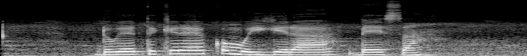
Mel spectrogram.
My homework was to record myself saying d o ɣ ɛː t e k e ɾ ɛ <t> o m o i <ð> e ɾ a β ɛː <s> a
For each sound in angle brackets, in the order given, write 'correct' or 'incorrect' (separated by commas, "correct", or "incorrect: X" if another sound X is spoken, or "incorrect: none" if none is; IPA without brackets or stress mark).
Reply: incorrect: k, incorrect: ɣ, correct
